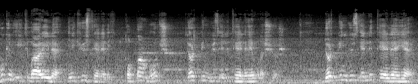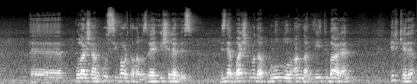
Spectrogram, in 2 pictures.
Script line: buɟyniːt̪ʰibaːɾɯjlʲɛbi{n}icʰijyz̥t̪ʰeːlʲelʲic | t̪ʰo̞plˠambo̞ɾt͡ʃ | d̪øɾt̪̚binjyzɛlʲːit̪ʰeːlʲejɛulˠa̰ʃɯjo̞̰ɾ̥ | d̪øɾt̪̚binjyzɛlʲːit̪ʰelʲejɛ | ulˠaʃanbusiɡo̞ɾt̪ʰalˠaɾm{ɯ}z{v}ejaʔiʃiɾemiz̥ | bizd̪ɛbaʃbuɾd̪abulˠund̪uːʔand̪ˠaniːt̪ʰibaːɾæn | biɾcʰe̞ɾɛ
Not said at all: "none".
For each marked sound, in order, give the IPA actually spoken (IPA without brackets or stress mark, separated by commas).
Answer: n, ɯ, v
